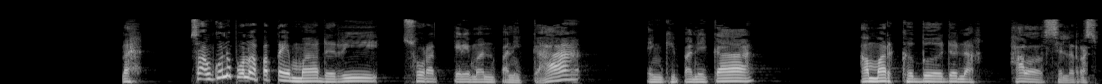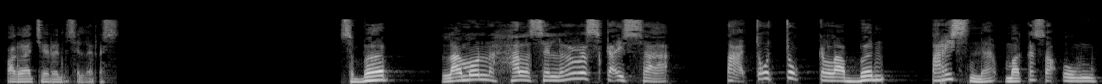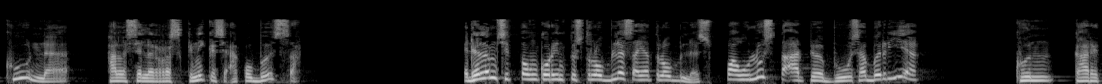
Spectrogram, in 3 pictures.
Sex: male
